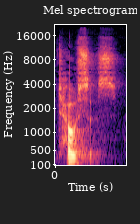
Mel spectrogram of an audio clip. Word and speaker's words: ptosis: droopy eyelid that's called ptosis you don't pronounce the P it's just ptosis and also since you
